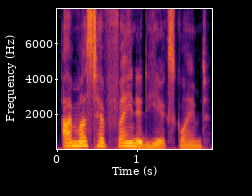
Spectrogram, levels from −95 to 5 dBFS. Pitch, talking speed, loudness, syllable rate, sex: 180 Hz, 185 wpm, -16 LUFS, 5.0 syllables/s, female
